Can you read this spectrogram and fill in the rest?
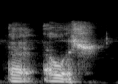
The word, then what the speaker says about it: Eilish: How do you say her last name? – Billie Eilish. – Eilish. Okay.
